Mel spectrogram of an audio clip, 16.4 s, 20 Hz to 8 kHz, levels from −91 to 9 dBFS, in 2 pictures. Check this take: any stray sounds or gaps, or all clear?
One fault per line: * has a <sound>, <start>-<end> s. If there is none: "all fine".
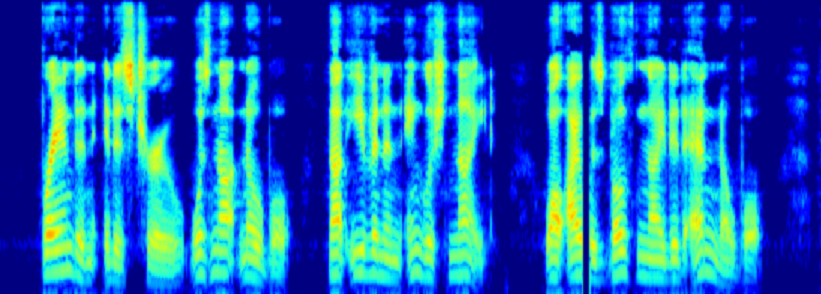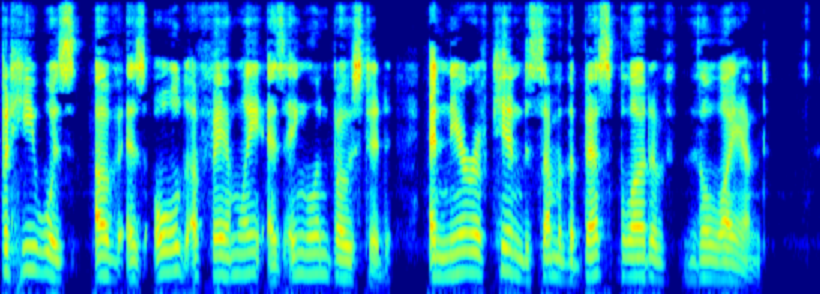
* has a dropout, 5.8-5.9 s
